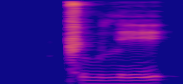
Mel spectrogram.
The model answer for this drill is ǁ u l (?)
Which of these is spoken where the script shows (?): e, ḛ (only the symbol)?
e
